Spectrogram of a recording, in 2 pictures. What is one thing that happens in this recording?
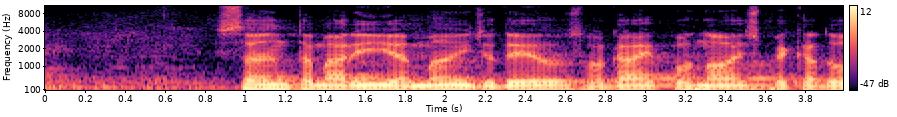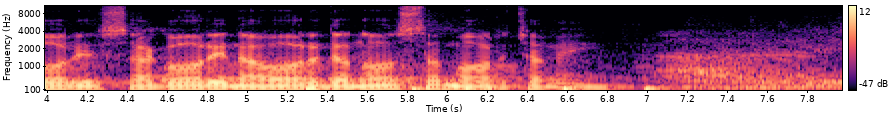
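A man chants a sung melody through a microphone.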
